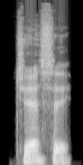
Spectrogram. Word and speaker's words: Jesse: You may have noticed I knocked the I and D off his first name because apparently that's the correct pronunciation. Jesse.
